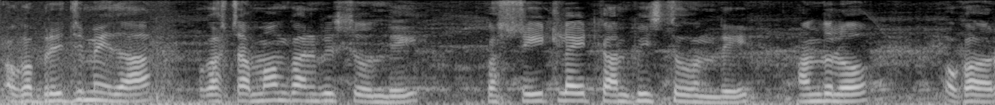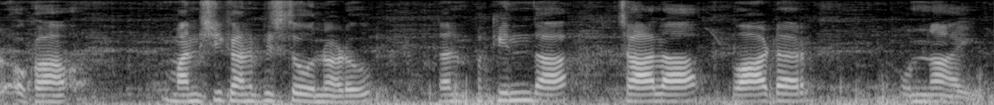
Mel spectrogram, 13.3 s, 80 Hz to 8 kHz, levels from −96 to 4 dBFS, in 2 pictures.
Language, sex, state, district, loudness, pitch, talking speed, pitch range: Telugu, male, Andhra Pradesh, Srikakulam, -24 LUFS, 190 Hz, 100 wpm, 180-200 Hz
